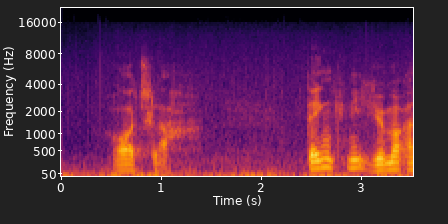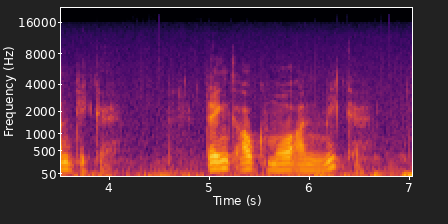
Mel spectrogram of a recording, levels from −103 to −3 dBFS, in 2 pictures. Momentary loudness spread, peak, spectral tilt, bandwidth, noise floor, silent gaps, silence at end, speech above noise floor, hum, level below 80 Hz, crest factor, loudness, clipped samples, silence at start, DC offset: 17 LU; -6 dBFS; -7.5 dB/octave; 12 kHz; -46 dBFS; none; 0 s; 21 dB; none; -48 dBFS; 20 dB; -25 LUFS; under 0.1%; 0 s; under 0.1%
